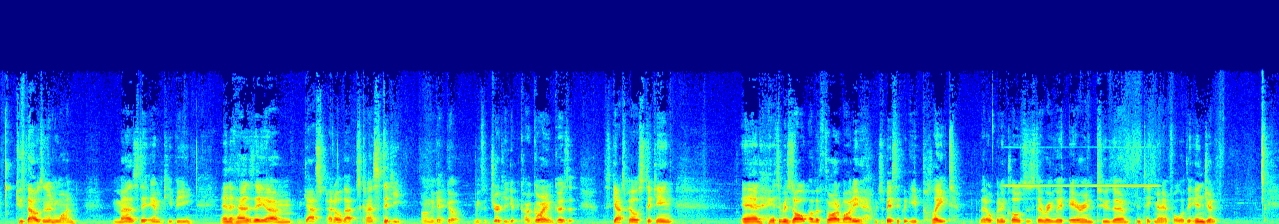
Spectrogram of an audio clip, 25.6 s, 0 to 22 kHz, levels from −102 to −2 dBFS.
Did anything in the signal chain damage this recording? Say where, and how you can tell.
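Yes: a feedback whistle, a 3.8 kHz tone about 20 dB below the sound, sits from 20.0 to 23.27 s, likely from an acoustic loudspeaker-to-microphone loop held right at the feedback threshold.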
